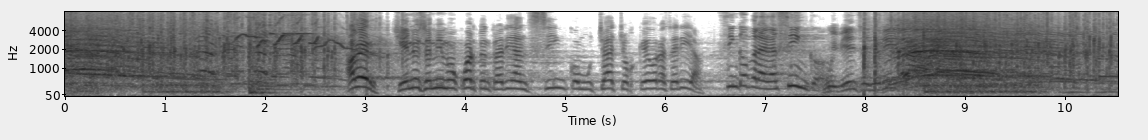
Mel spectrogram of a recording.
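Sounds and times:
live comedy-show audience cheering and whooping: 0.0s - 3.4s, 8.0s - 10.5s
speech: 3.0s - 9.9s.

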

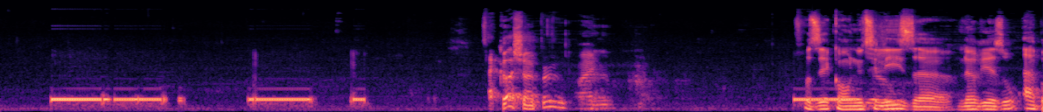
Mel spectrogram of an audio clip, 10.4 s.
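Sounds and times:
telephone call ringing: 0.5s - 1.8s, 2.5s - 3.7s, 8.0s - 9.0s
speech: 4.8s - 6.2s, 8.0s - 10.4s.

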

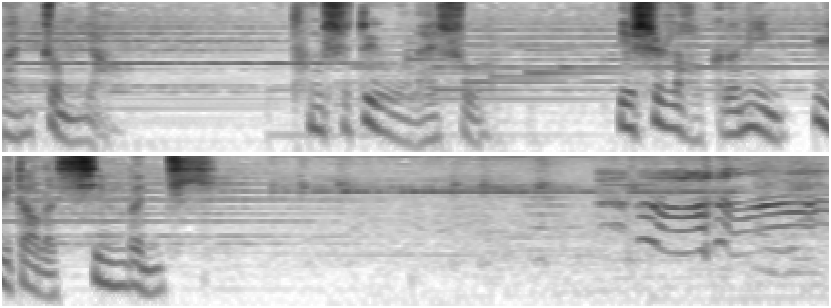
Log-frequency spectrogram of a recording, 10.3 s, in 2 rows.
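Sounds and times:
speech: 0.1s - 0.8s, 1.9s - 3.2s, 3.8s - 6.6s
child crying and whimpering: 9.2s - 10.3s.

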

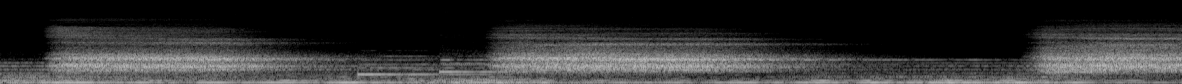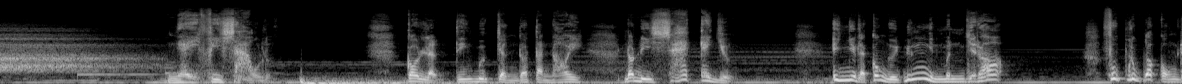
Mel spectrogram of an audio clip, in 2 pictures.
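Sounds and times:
eerie slow heavy rasping breathing: 0.4s - 3.6s, 4.7s - 9.2s, 10.2s - 13.5s, 15.4s - 15.9s, 17.6s - 18.1s
speech: 13.6s - 14.7s, 15.5s - 19.3s, 20.2s - 21.9s, 22.9s - 23.6s.

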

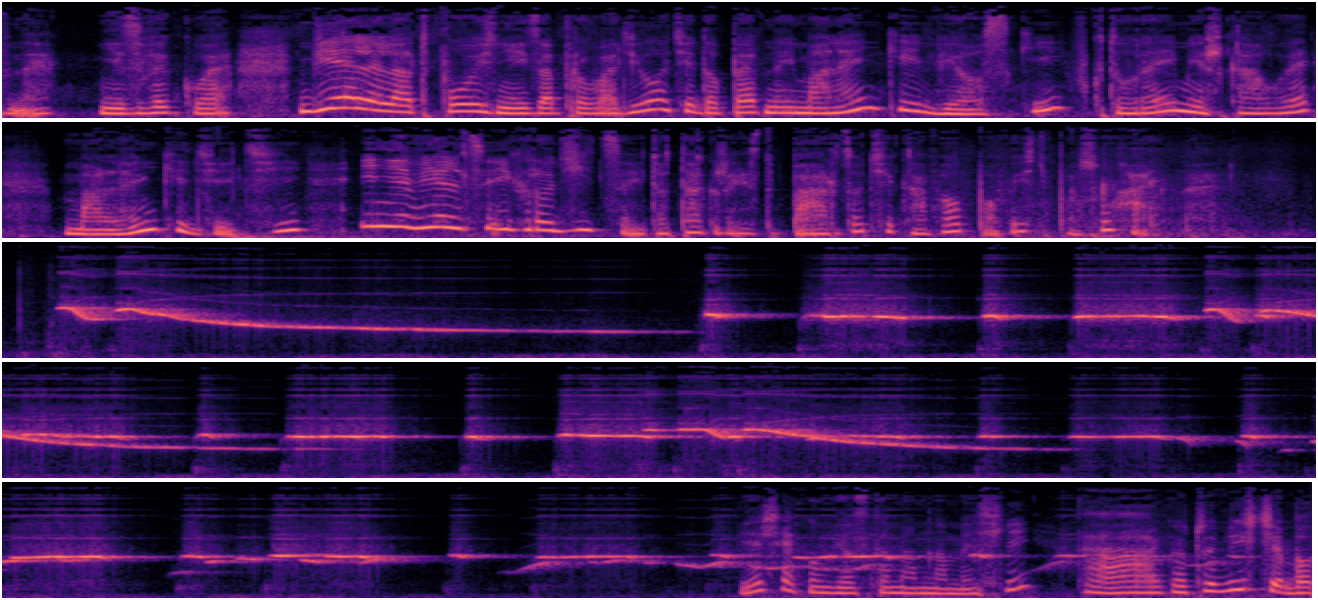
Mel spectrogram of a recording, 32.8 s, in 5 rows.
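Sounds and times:
speech: 0.0s - 12.7s, 30.1s - 32.8s
people whistling imitating bird calls: 13.4s - 32.8s.

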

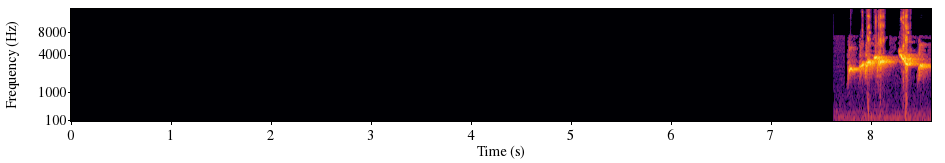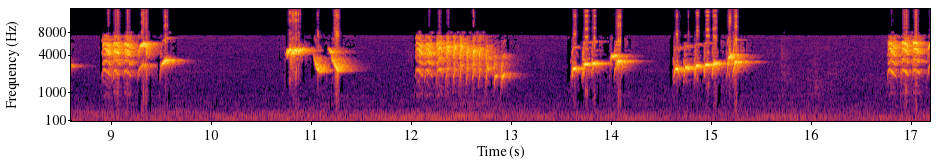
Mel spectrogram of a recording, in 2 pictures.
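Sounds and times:
bird singing lively high chirped phrases: 7.7s - 9.8s, 10.7s - 15.6s, 16.8s - 17.1s.

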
